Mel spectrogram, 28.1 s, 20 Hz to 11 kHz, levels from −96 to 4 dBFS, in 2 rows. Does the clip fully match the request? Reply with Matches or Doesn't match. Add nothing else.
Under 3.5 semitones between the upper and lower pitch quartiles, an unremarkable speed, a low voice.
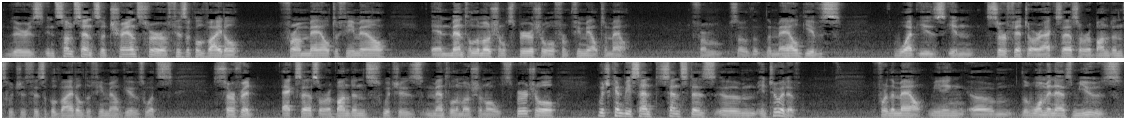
Matches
